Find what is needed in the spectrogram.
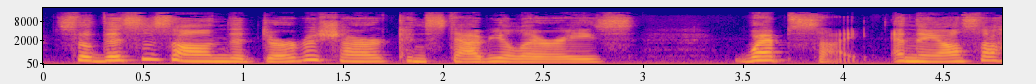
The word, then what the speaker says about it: Derbyshire: Now, it's all part of a highly successful forensic search dog project pioneered by the Derbyshire Constabulary. I looked it up. That's how you say it.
